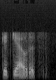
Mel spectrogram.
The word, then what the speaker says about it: Gedgaudas: It's spelled Gedgaudas, and it's pronounced Gedgaudas.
